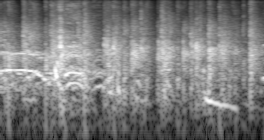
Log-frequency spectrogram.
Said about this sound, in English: I didn't clap on point, but it's okay.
